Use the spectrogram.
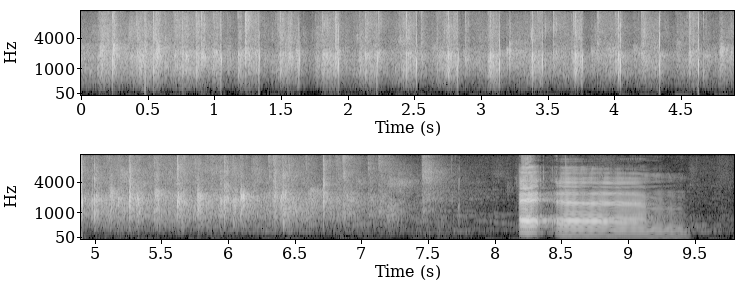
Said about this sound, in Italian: sempre di Santa Giusta, Roberto Pau, lo salutiamo con un applauso.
